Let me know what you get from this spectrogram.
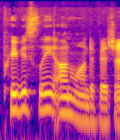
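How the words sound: It is said in a flat, unenthusiastic voice.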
